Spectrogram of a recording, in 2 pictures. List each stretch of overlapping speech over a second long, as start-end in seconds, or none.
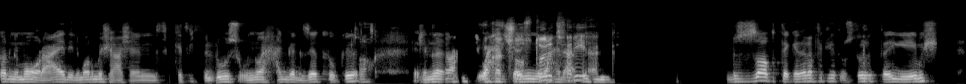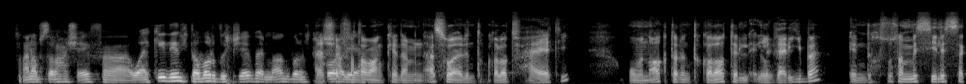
4.8-6.1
